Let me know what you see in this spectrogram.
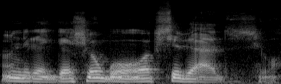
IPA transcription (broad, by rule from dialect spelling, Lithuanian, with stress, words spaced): ˈʊnʲrʲɛŋʲɡʲɛ ˈɐʃ jɛʊ bʊˈʋɐʊ ɐpʲsʲɪˈʋʲædʊs jɛʊ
